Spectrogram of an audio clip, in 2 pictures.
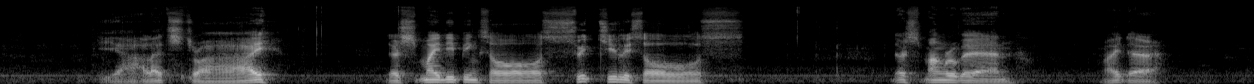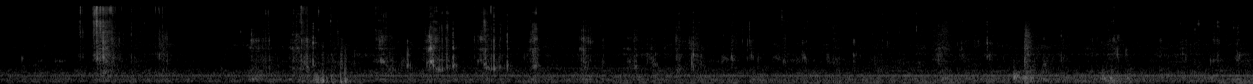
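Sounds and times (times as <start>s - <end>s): person chewing crisp food: 13.3s - 25.0s.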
